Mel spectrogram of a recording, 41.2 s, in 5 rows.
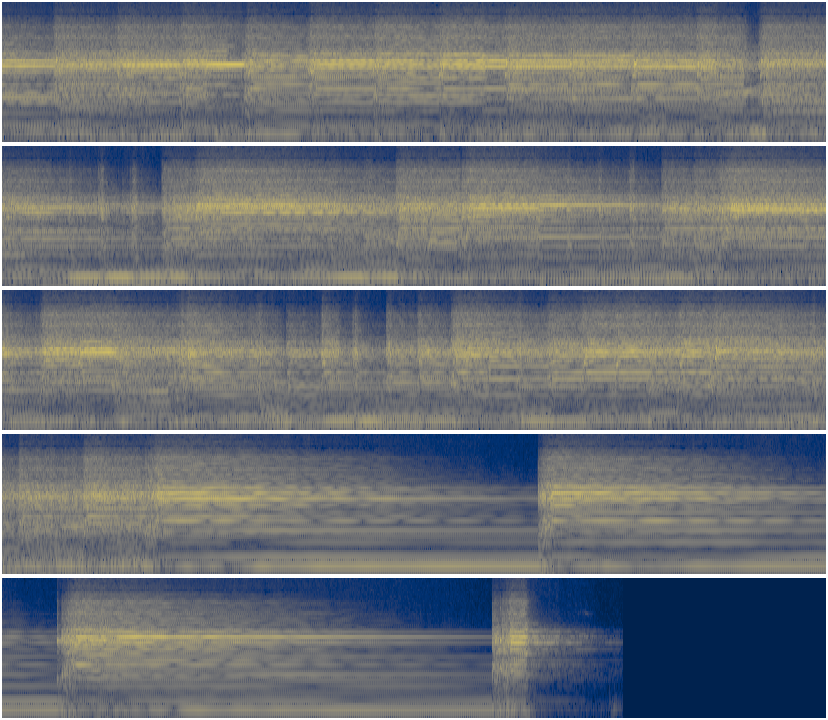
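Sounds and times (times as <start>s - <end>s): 
Telecaster electric guitar chiming on neck and bridge pickups: 0.0s - 39.2s.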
